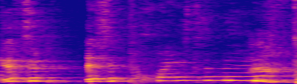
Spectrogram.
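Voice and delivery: very high giggling fright; laughing mock fear. Wife asking her prankster husband, high giggling fear. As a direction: stammer it out scared and laughing.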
